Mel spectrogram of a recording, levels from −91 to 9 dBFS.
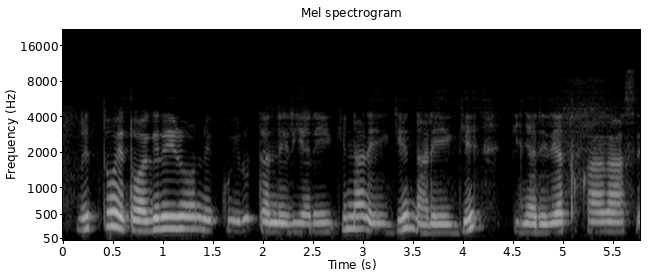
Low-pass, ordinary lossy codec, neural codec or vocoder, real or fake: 14.4 kHz; none; none; real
